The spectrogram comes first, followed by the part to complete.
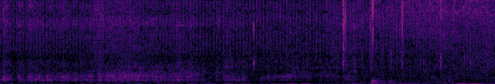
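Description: Faint, soft scraping of a plastic comb's teeth dragged through wet acrylic paint across a canvas, fading out about a second in, with a small click near the end.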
